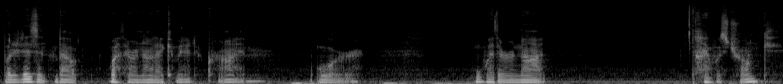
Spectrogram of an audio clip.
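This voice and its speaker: A slightly tipsy man recording a confessional audio diary, speaking in a halting, hushed, introspective way that often trails into a whisper. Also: on the low side, little pitch movement, creaky, slight background noise. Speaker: audio diarist.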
